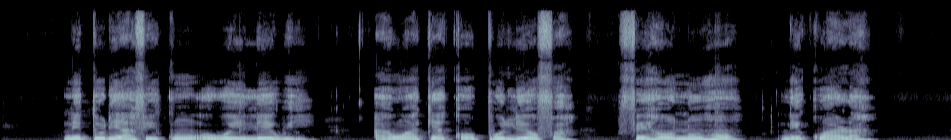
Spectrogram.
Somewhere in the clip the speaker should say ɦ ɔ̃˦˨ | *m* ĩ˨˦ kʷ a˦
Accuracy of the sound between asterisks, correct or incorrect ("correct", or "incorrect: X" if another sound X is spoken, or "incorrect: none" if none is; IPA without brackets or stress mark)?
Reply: incorrect: n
